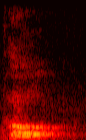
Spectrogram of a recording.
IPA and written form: pʊl (pull)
